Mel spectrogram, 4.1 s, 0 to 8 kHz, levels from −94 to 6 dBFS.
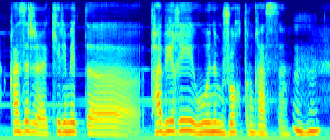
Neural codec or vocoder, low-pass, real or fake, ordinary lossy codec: none; 7.2 kHz; real; none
